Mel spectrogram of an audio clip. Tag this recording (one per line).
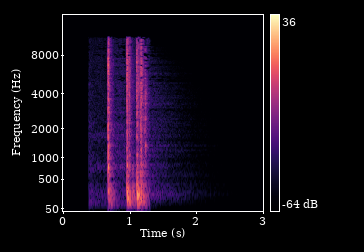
crack
clunk
wood
tune
Thunk
knock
